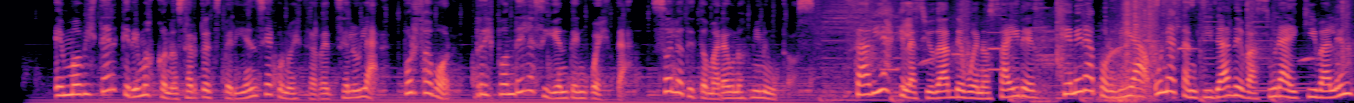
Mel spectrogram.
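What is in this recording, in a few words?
corporativo, Argentine Spanish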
